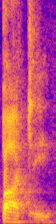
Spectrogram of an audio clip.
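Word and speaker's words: Bhatti: how do you say your name sir uh bti is my last name okay thank you Dr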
